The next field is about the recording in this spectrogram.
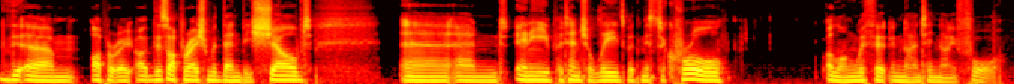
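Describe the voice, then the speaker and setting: A man's voice: fairly low pitch, fairly even intonation, moderate pace, no echo, clean studio sound. A man co-hosting a true crime podcast, telling a case from notes in casual language, stumbling and correcting himself. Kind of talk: semi-scripted case narration with casual chat.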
